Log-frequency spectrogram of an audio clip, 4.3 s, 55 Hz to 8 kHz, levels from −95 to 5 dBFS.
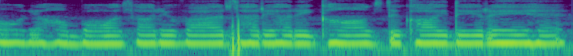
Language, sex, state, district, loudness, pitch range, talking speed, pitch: Hindi, female, Himachal Pradesh, Shimla, -20 LUFS, 175-180 Hz, 155 wpm, 175 Hz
